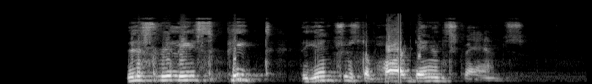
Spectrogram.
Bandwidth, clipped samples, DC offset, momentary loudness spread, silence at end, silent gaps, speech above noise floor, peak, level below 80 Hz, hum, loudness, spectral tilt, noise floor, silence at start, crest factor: 9.8 kHz; under 0.1%; under 0.1%; 17 LU; 0.75 s; none; 45 dB; 0 dBFS; -60 dBFS; none; -13 LUFS; -5.5 dB/octave; -58 dBFS; 1.3 s; 14 dB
